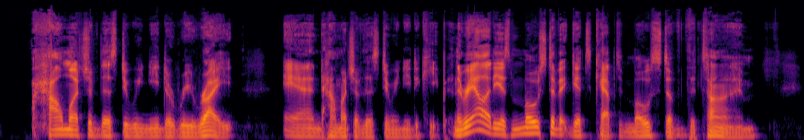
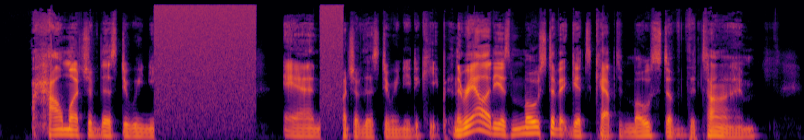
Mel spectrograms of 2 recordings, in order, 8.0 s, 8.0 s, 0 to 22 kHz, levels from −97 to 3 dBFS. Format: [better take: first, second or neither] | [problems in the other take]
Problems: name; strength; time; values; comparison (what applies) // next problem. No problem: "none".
first | audio cutting out; filled with static; at 1.5 s for 1 s and at 3 s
